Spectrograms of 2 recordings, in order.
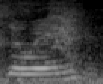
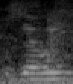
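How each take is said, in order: First: The name is pronounced with French sounds. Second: The name is pronounced with English sounds. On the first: "first names in French" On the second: "Zoe becomes"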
